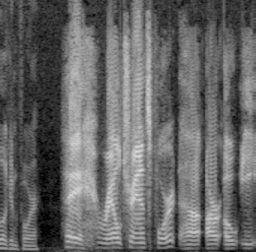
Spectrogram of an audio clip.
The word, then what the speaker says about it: Roehl: Hey, Roehl Transport, Roehl, is a lot of people pronounce it roll, but freight is finally starting to pick up.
